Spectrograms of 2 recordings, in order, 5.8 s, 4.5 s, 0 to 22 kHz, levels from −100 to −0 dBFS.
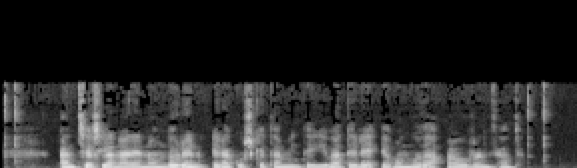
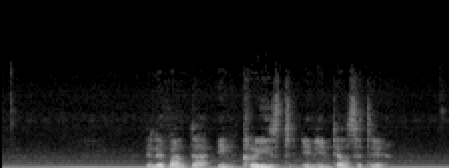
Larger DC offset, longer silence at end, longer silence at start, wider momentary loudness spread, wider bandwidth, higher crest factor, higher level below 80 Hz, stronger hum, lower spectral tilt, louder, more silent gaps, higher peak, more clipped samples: neither; first, 0.3 s vs 0 s; about the same, 0.05 s vs 0.05 s; second, 10 LU vs 22 LU; first, 11.5 kHz vs 10 kHz; about the same, 16 dB vs 18 dB; second, -56 dBFS vs -50 dBFS; second, none vs 50 Hz at -45 dBFS; second, -5.5 dB/octave vs -7 dB/octave; first, -20 LUFS vs -31 LUFS; neither; first, -4 dBFS vs -14 dBFS; neither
